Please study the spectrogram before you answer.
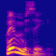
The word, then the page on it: whimsey: British English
